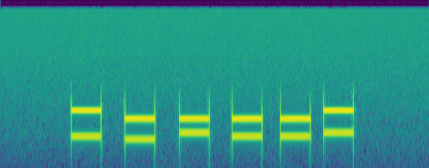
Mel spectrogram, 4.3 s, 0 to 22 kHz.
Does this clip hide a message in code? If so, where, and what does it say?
Yes: DTMF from 0.7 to 3.5 s, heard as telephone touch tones, dialled by hand, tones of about 300 ms. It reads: 617449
